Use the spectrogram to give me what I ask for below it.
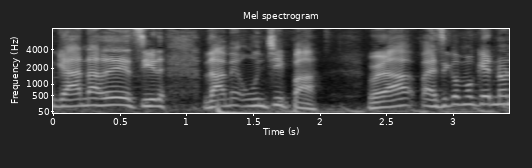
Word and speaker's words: chipá: Bueno, entonces ahora sabemos que lo correcto es decir el chipá. El chipá. El, o sea, el masculino y chipá con acento en la A.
